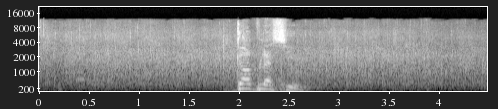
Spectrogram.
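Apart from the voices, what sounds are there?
audience applause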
